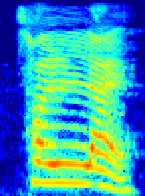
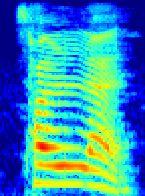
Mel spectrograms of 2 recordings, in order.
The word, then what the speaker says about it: 설날: Chữ R làm bạch chim khi gặp chữ N phía sau, thì chữ N phía sau này đọc là L. Nên mình sẽ đọc là 설날, 설날.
